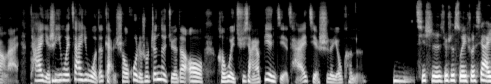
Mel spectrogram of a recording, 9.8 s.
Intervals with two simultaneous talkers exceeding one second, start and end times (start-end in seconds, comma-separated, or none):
none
